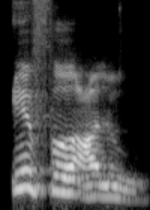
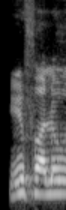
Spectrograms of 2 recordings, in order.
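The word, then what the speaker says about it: افعلوا: If you are telling many people to do something, you just put a waw and alif, which is not pronounced, and pronounce this sukoon as a dhamma. If alu. If alu is a command issued to several people, do something.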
